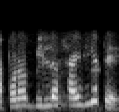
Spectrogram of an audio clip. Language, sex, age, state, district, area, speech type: Odia, male, 18-30, Odisha, Puri, urban, conversation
